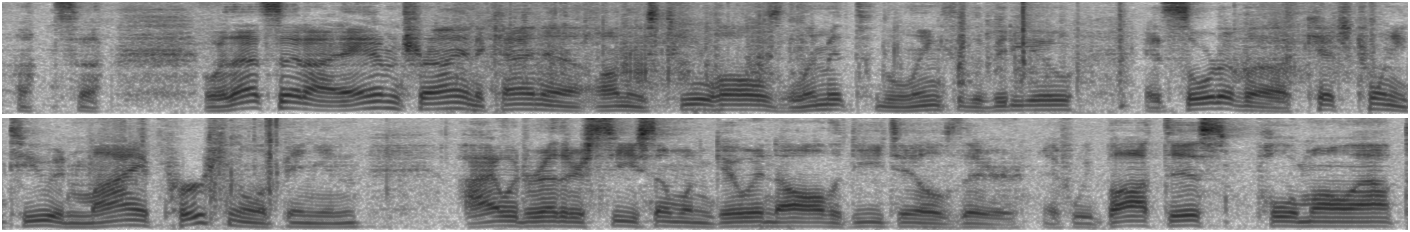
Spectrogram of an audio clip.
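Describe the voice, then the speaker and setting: Man, low pitch, dark mellow tone, conversational product commentary, self-deprecating, slightly tired voice. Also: slight background noise. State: tired voice starting to give out. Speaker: host of tool review channel. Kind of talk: casual unscripted product haul commentary.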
